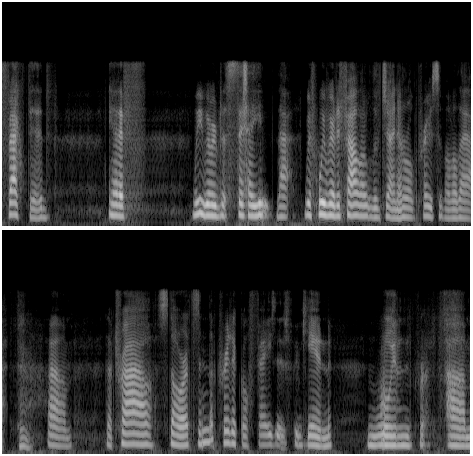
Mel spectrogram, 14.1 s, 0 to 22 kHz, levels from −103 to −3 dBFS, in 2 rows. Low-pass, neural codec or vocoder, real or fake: 7.2 kHz; codec, 16 kHz in and 24 kHz out, 0.4 kbps, LongCat-Audio-Codec, four codebook decoder; fake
